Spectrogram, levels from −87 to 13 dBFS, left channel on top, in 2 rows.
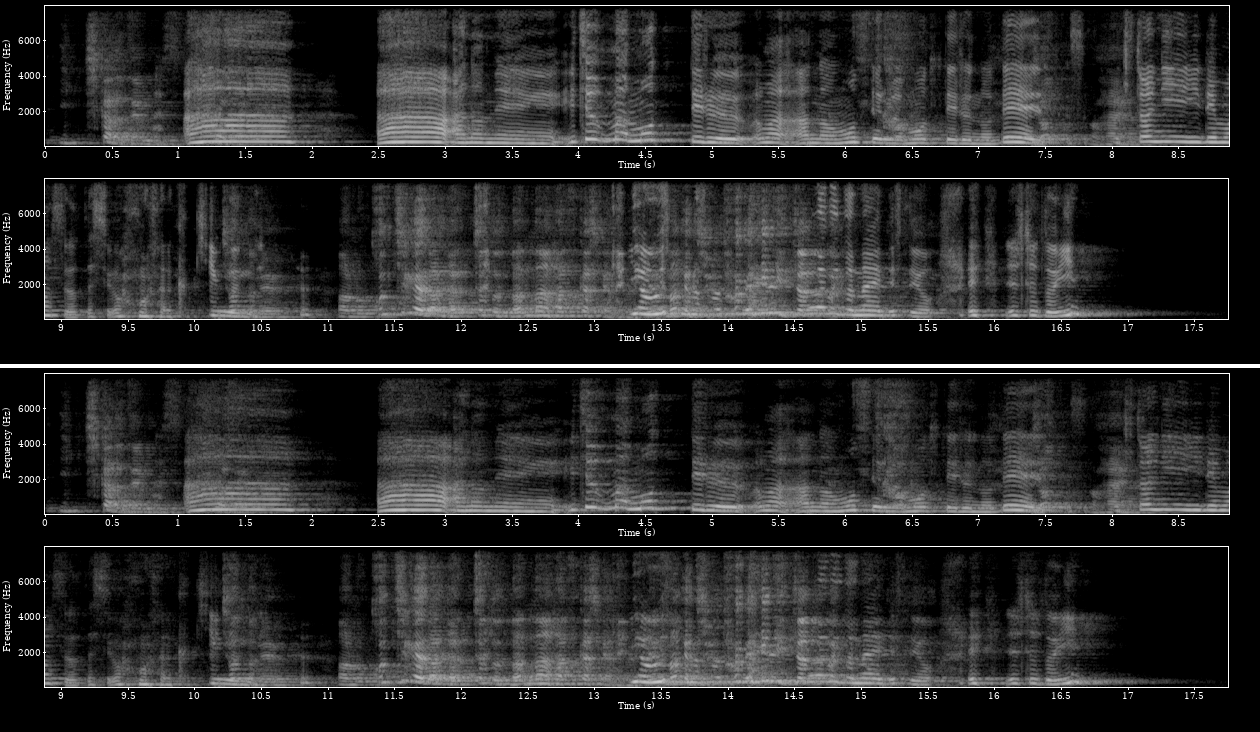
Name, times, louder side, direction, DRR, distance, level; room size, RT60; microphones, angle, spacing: voice 1, 0.1-0.9 1.3-1.5 6.3-6.5 7.5-7.6 7.9-8.2 10.2-10.6 11.1-15.1, equal, ahead, 1 dB, 6.4 m, -28 dB
voice 2, 1.0-1.9 2.5-7.5 8.0-10.5 10.8-10.9 13.3-13.8 14.6-16.6, left 2 dB, 50° left, 11 dB, 1.4 m, -23 dB
19.5 x 19.0 x 9.7 m, 0.92 s
head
